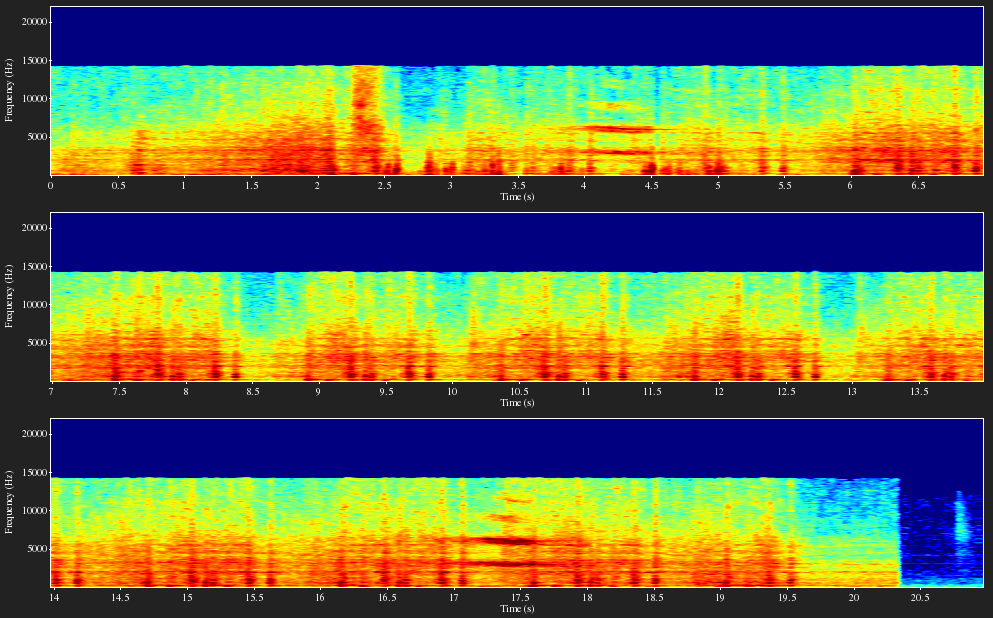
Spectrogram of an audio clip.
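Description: Train running on track, its wheels clattering over rail joints in a repeating rhythm, with two brief high squeals. It cuts off suddenly near the end.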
